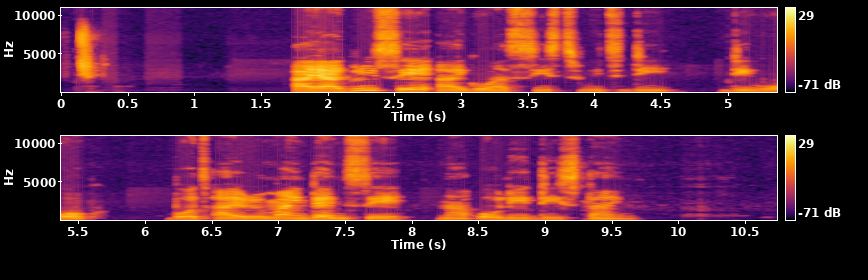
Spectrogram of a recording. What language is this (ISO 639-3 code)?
pcm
